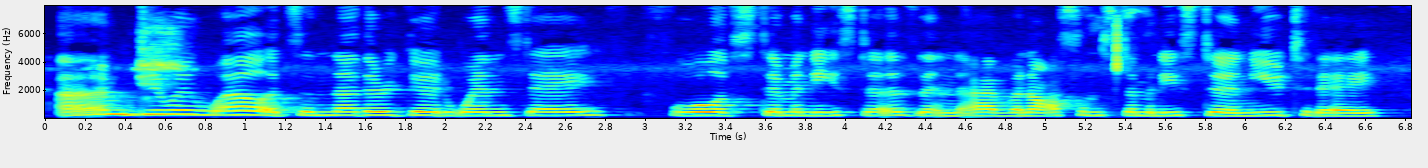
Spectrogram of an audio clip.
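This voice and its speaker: A woman's voice: a little high, fairly even intonation, moderate pace, heavy background noise. A woman hosting a podcast interview, talking in an enthusiastic, chatty way with many fillers. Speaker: podcast host.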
